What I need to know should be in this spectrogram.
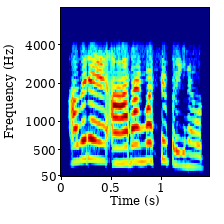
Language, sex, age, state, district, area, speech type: Malayalam, female, 18-30, Kerala, Wayanad, rural, conversation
